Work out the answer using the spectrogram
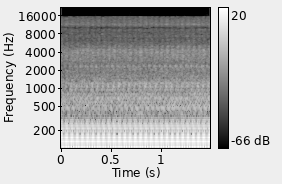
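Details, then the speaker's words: Truck APU small diesel after tightening the squealing APU drive belt, compressor kicked in and revved up: steady, even low thrum with regular pulse and no squeal or chirp; normal running, belt noise fixed. "mira volvió y se aceleró ahora ya no suena"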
